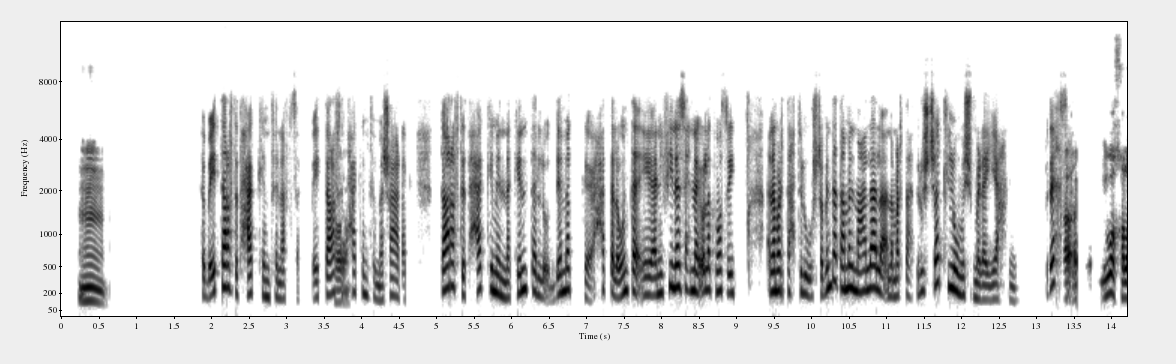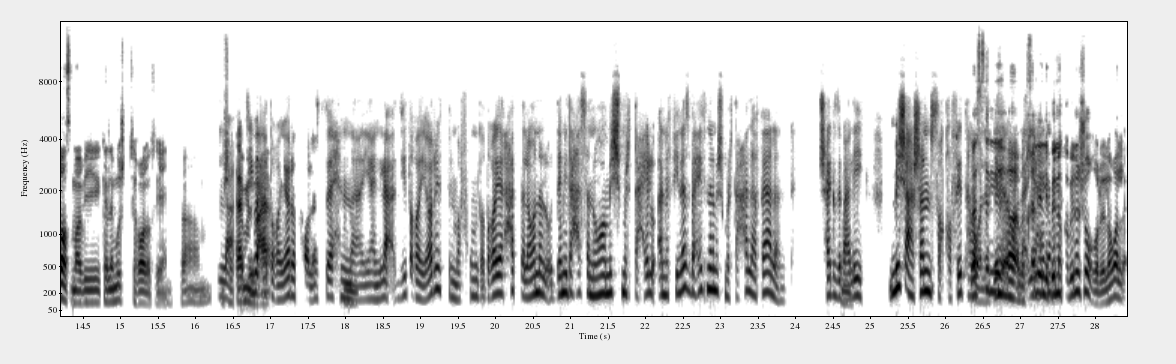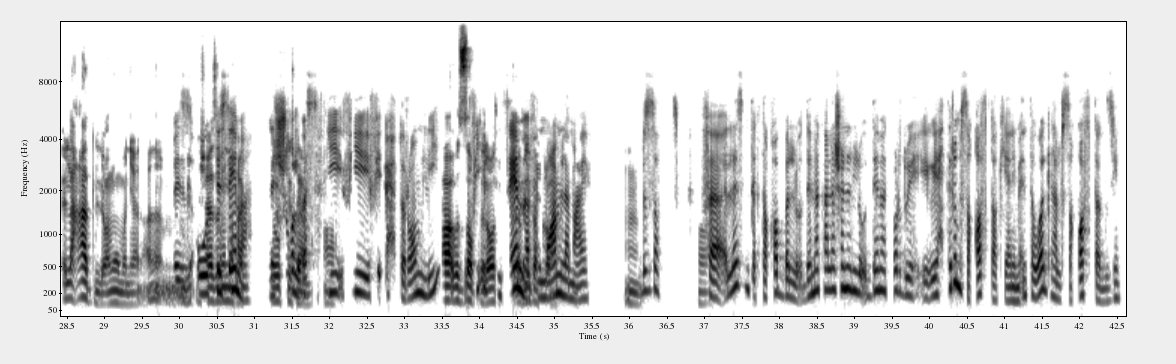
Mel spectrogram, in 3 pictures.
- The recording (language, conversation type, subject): Arabic, podcast, إزاي ثقافتك بتأثر على شغلك؟
- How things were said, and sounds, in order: tsk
